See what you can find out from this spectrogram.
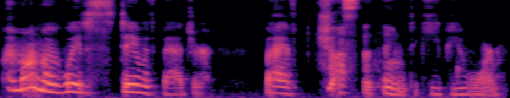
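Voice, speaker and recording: A small, brave young male hedgehog from a storybook, earnest and eager, voiced by a woman. The voice sits a little high and has a gravelly grain under it. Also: lively intonation, a little slow, darkish tone, heavily acted.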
